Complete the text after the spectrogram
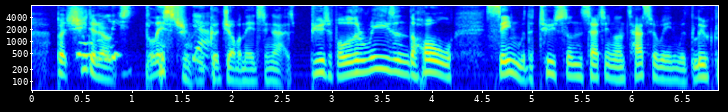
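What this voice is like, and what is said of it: Usual voice. Nothing is said of it.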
